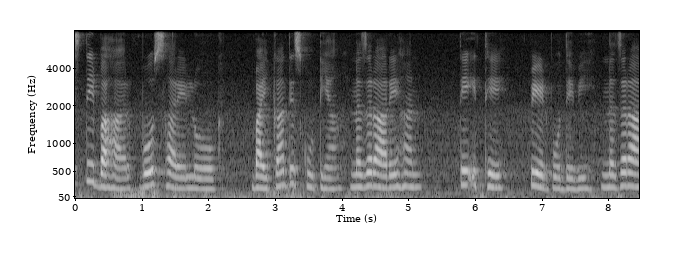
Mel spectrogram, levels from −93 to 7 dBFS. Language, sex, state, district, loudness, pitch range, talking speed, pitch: Punjabi, female, Punjab, Pathankot, -21 LUFS, 190-230 Hz, 140 wpm, 215 Hz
